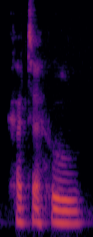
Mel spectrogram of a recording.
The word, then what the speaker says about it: Cthulhu: Cthulhu. Make sure you pronounce that second H.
